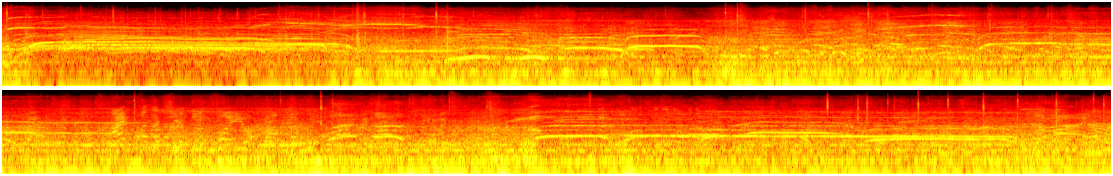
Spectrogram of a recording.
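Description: Loud electronic dance music plays over a powerful sound system with a deep, thumping bass.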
